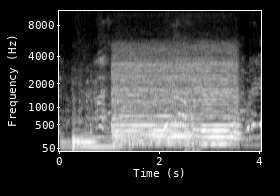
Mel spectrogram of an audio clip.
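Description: Electric guitar through an amplifier: a low note sounds, then about a second in a chord is strummed and left to ring for about two and a half seconds before it is cut off short.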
